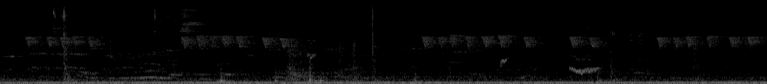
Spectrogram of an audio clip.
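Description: Bird chirping in short, rapid high-pitched trills, each about half a second long, repeated several times in groups, over a steady low hum.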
